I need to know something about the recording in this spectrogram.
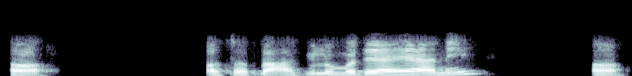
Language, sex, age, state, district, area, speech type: Marathi, male, 30-45, Maharashtra, Akola, urban, conversation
